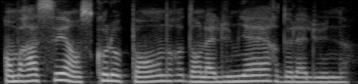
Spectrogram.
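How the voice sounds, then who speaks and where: A woman's voice: fairly low pitch, flat delivery, unhurried. A woman performing poetic scripted lines. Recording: noisy with clicks behind.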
